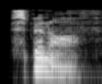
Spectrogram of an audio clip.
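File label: "spin-off", American English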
